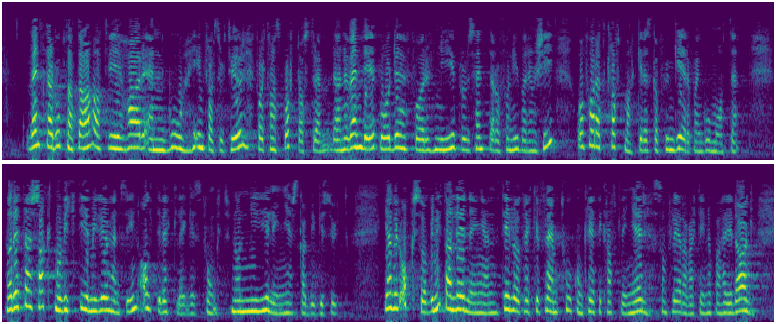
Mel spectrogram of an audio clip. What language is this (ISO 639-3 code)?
nob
